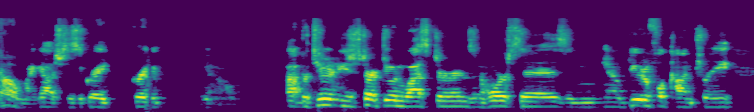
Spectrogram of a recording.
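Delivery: ordinary talk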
